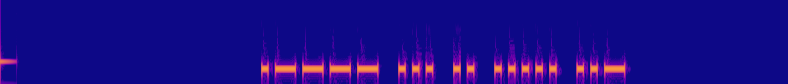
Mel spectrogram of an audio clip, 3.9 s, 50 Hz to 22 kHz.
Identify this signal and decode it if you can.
Morse code, heard as a keyed tone, about 36 wpm, 700 Hz. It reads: 1SI5U
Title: Five Challenging Letter-Number Combinations 35wpm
